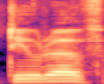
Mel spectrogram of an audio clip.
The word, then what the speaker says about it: Durov: Now, yes, I am aware that I pronounced the surname wrong. I think it's Durov, but unfortunately, trying to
